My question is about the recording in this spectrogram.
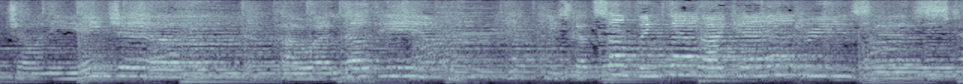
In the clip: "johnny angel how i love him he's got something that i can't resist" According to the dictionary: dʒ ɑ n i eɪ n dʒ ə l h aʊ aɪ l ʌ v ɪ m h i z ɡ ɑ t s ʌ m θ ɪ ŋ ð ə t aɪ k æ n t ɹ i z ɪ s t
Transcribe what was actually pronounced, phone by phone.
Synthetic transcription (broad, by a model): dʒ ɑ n i eɪ n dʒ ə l h aʊ aɪ l ʌ v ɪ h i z ɡ ɑ t s ʌ m θ ɪ ŋ ð ə t aɪ k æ n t ɹ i z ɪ s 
